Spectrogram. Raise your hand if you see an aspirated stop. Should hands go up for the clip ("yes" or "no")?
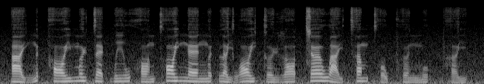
yes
